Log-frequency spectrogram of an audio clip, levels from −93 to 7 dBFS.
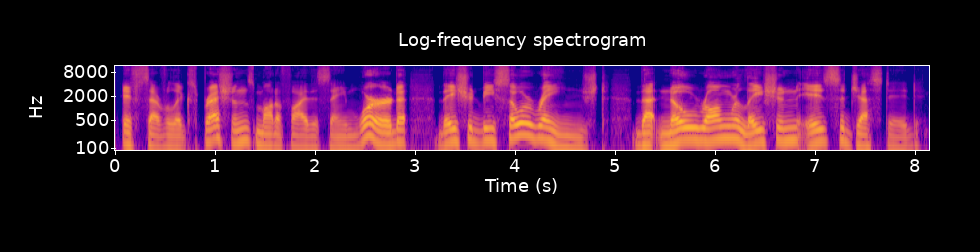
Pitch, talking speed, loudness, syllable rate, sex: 135 Hz, 135 wpm, -18 LUFS, 4.0 syllables/s, male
